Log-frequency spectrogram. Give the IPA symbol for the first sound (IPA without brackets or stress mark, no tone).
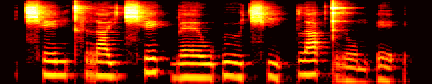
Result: t͡ɕʰ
